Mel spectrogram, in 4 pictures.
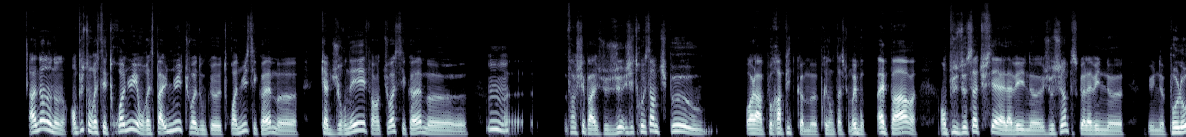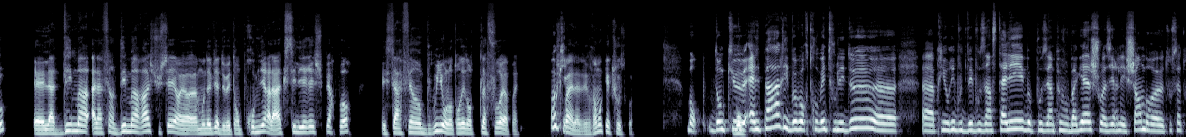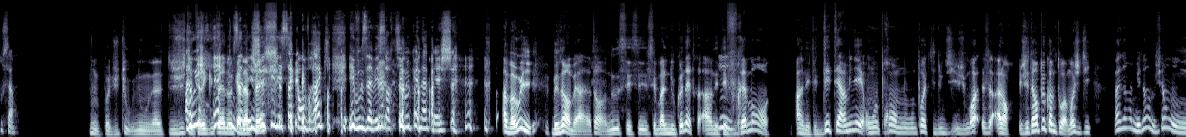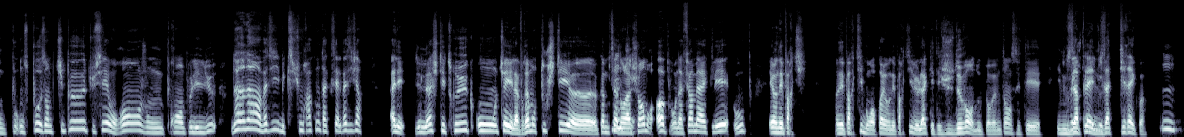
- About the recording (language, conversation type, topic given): French, podcast, Quelle rencontre fortuite t’a le plus marqué, et pourquoi ?
- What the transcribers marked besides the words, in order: other background noise; chuckle; laughing while speaking: "et on"; laugh; laugh; stressed: "vraiment"; stressed: "déterminés"; put-on voice: "Non, non, non, vas-y, mais qu'est-ce tu me racontes, Axel ? Vas-y, viens !"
